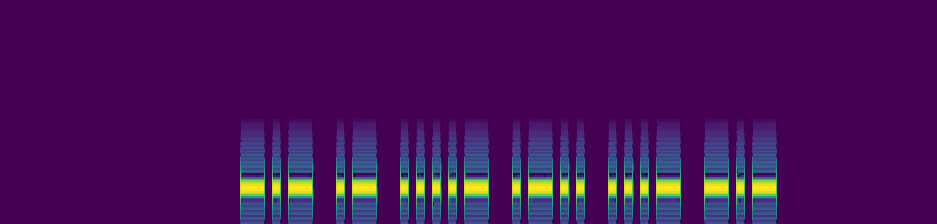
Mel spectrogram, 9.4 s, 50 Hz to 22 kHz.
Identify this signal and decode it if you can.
Morse code, heard as a keyed tone, about 15 wpm, 700 Hz. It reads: KA4LVK
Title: USA Call Signs - 6 Characters - Repeated 3x - 15wpm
